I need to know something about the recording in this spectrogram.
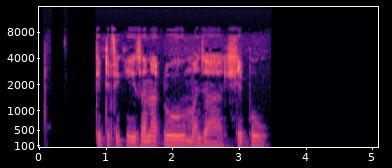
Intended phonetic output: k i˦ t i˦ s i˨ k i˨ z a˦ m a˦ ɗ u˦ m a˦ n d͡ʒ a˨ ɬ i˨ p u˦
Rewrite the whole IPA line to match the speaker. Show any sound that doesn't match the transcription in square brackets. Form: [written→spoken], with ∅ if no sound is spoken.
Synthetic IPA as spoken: k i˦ t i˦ [s→f] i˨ k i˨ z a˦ [m→n] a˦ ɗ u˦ m [a˦→a˨] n d͡ʒ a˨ ɬ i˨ p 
